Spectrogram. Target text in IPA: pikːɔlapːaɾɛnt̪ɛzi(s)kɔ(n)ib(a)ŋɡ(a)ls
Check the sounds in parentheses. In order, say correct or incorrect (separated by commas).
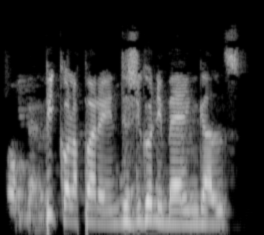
incorrect, correct, incorrect, correct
